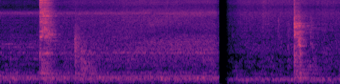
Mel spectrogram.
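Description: Steady sizzling of pork in a hot pot with a few scraping, clanking stirs of a utensil against the metal, fairly close.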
